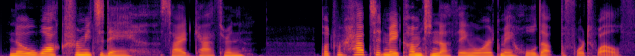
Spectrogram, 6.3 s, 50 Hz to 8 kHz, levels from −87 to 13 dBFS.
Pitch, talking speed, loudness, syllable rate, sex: 210 Hz, 200 wpm, -19 LUFS, 6.0 syllables/s, female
